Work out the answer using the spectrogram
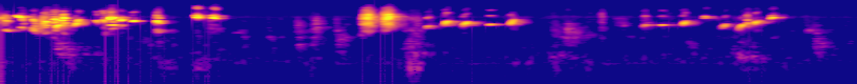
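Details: Grey-crowned goldfinch giving short bursts of bright, twittering chirps and thin whistled notes, broken by brief silent gaps.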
